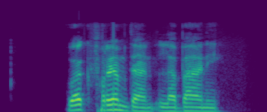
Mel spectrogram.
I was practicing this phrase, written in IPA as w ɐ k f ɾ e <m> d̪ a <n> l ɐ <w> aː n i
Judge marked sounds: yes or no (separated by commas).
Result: yes, yes, no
